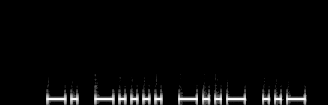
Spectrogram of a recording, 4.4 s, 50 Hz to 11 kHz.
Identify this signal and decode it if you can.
Morse code, heard as a keyed tone, about 15 wpm, 700 Hz. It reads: N6XU
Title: USA Call Signs - 4 Characters - Repeated 3x - 15wpm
